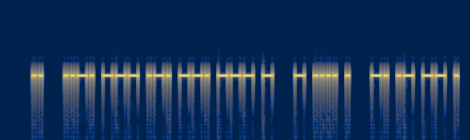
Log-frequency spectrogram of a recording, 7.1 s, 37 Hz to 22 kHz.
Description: Morse code, heard as a keyed tone, about 25 wpm, 700 Hz. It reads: I FORGOT THE NAME
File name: practice / 25wpm / Sentences with 4-Word Phrases - 25wpm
